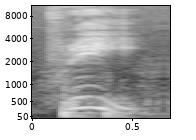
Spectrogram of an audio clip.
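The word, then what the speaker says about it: Frey: 프레이. 근데 그 사람은 미국에서는 프라이라고 그래요. 프라이.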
